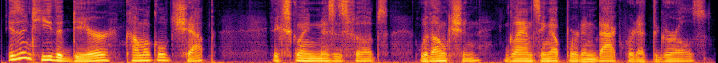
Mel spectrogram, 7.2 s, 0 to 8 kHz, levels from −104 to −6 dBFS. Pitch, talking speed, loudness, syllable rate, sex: 110 Hz, 150 wpm, -19 LUFS, 4.6 syllables/s, male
